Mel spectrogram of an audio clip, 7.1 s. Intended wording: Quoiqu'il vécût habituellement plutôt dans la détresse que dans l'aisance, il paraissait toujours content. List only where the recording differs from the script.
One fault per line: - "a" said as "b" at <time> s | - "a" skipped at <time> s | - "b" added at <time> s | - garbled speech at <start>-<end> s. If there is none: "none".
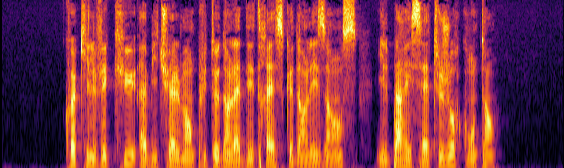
none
